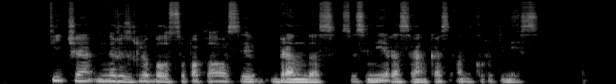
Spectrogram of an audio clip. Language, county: Lithuanian, Tauragė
